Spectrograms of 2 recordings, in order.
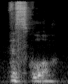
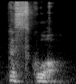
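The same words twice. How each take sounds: Both takes have the same delivery.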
